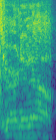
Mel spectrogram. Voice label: Vocal Phrase Male Turn It Up; bass house; fx vocals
